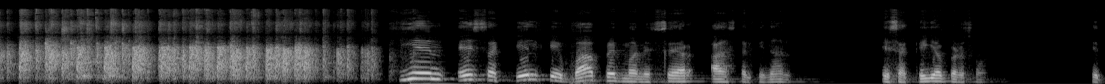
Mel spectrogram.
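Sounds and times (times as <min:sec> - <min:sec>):
audience clapping hands: 0:00.0 - 0:03.9
speech: 0:04.0 - 0:08.0, 0:08.8 - 0:10.0.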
